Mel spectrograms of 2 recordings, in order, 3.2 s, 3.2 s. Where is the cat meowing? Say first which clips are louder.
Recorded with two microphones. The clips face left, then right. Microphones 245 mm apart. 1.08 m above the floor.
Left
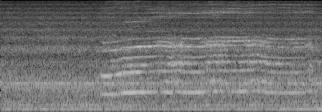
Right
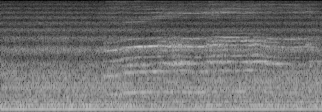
Left 1 dB; 80° left, 5 m.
